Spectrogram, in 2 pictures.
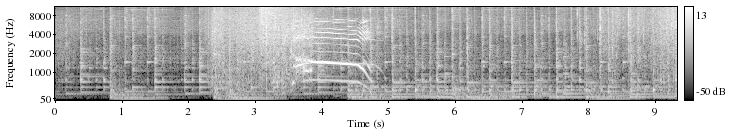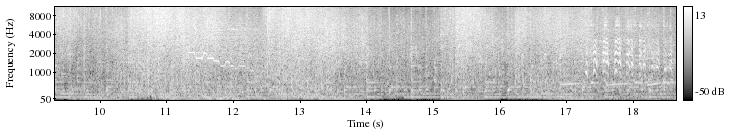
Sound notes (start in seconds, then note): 10.1 splashing; 16.7 laughing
